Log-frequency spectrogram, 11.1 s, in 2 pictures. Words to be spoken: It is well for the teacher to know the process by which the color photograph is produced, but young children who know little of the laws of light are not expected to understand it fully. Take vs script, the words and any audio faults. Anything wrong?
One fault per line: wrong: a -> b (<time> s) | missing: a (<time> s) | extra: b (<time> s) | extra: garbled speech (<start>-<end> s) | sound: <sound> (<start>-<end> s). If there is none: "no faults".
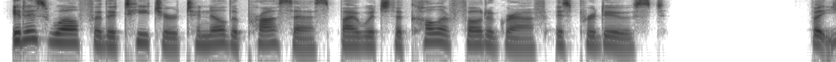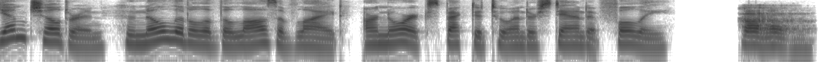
wrong: not -> nor (8.1 s)
sound: laugh (10.5-11.0 s)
